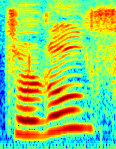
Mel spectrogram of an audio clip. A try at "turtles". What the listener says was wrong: When you say the word turtle, turtle, not dirtles, but turtle. So I want you to review the pronunciation of the T and the D consonant sounds in the pronunciation area in my course.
